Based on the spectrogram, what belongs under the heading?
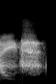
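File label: "8", English, UK; Digits; DCS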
